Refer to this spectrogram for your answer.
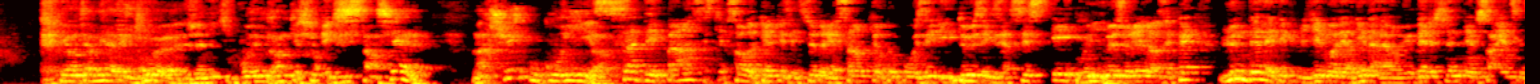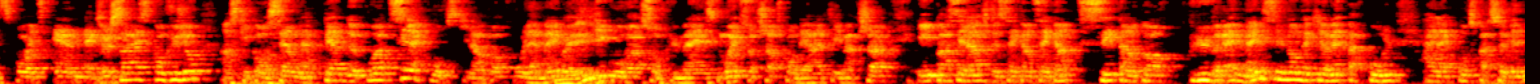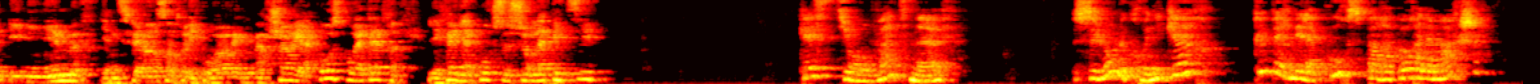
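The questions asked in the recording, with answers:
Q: Selon le chroniqueur, que permet la course par rapport à la marche?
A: Elle permet de perdre davantage de poids.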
